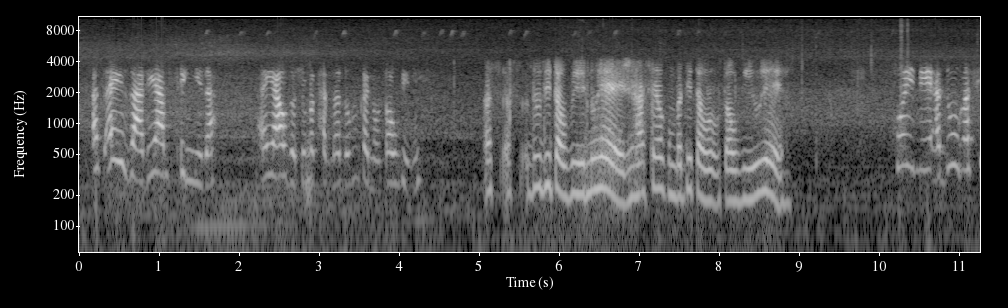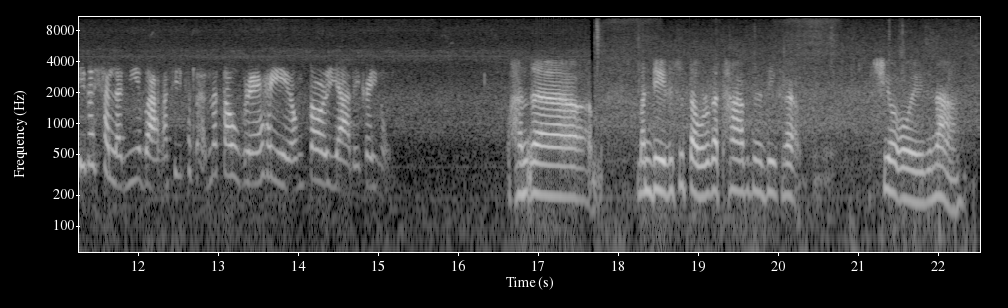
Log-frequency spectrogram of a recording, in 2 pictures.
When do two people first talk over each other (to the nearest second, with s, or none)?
none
